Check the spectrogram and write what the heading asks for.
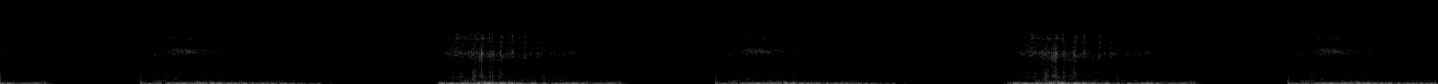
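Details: Sleeping dog breathing in slow, noisy cycles of about five a minute, with silent pauses between breaths: snoring.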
